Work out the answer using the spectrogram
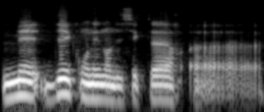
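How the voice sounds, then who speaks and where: A man giving an explanatory webinar presentation in a hesitant, halting way, often rephrasing, over a web conference connection. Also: fairly low pitch, steady tone, vocal fry. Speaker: webinar presenter, legal expert. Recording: dull lo-fi web conference audio.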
